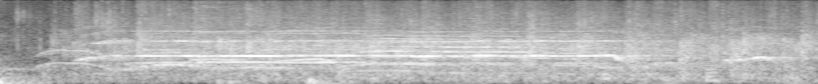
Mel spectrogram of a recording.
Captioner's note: audience applauding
